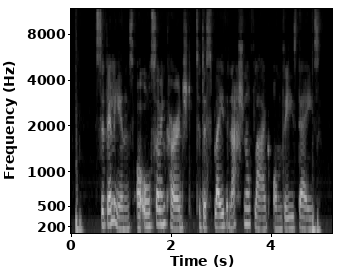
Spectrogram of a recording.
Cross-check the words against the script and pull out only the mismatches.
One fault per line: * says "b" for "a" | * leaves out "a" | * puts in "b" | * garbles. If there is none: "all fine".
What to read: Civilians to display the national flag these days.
* puts in "are also encouraged"
* puts in "on"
